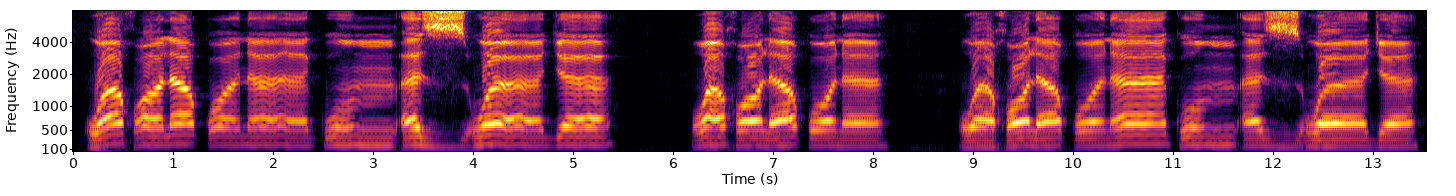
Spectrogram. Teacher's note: mim mati bertemu hamzah, yaitu kita namakan idhar syafawi, suara mimnya jelas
